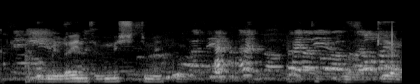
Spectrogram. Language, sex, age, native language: Icelandic, male, 20-29, Icelandic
